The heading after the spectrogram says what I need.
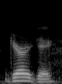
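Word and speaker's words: Garrigue: Garrigay.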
